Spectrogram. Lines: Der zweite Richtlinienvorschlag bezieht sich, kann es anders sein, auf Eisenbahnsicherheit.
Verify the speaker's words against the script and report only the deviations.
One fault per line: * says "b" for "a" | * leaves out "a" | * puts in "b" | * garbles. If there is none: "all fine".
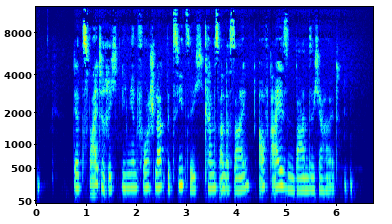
all fine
